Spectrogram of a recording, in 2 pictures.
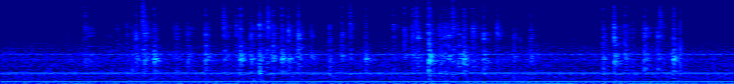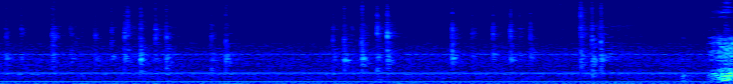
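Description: Typing on a computer keyboard: a run of quick, light key clicks in irregular bursts, over a faint steady hum.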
